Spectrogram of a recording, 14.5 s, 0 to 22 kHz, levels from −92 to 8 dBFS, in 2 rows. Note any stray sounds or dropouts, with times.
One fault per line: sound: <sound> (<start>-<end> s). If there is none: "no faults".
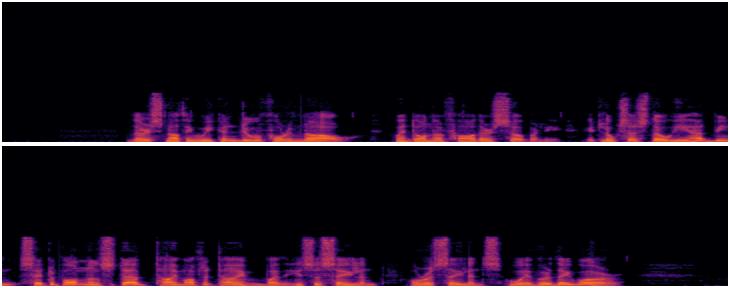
no faults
